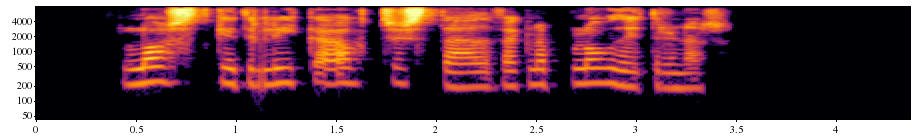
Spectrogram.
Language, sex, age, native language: Icelandic, female, 20-29, Icelandic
